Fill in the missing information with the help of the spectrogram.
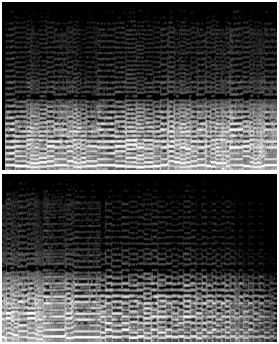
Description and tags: guitar tapping riff
A short guitar-tapping riff based on a melody by Edvard Grieg.
Electric-guitar, finger-tapping, Grieg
